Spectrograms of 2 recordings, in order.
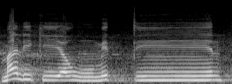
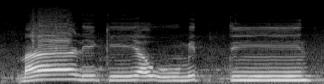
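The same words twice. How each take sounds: First: The vowel after the m is short. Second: The vowel after the m is long. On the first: "yang kita kenal itu mimnya pendek"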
